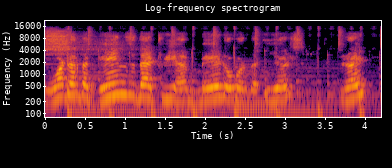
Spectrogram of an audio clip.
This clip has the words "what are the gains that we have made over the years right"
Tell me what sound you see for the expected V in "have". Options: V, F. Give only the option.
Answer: V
